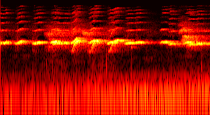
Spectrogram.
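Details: Adult cinnamon cockatiels, a pair, singing and showing off for a mate: an even whistled tone with warbled flourishes, over a low steady indoor hum.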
